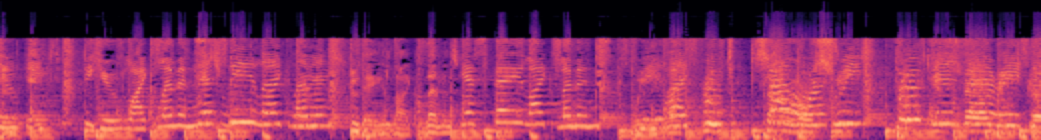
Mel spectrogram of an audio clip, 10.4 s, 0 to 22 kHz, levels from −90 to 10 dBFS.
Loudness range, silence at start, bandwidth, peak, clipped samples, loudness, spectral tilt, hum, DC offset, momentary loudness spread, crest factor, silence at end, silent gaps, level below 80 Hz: 3 LU; 0 s; 12.5 kHz; 0 dBFS; under 0.1%; -9 LUFS; -3.5 dB/octave; none; under 0.1%; 7 LU; 10 dB; 0 s; none; -24 dBFS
